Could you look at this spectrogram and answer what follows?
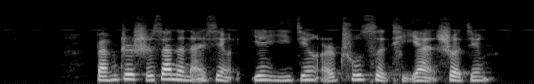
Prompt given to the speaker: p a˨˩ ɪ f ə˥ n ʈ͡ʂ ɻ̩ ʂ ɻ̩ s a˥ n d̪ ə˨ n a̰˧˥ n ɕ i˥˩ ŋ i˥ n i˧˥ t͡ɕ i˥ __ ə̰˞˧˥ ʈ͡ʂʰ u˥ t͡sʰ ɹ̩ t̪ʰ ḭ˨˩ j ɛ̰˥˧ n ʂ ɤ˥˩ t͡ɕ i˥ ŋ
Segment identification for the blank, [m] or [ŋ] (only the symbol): ŋ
